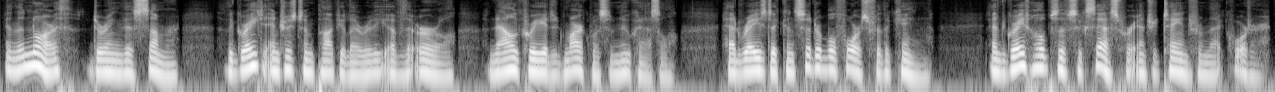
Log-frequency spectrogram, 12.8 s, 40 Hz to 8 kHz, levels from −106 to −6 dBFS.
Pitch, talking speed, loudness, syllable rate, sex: 125 Hz, 175 wpm, -18 LUFS, 5.9 syllables/s, male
